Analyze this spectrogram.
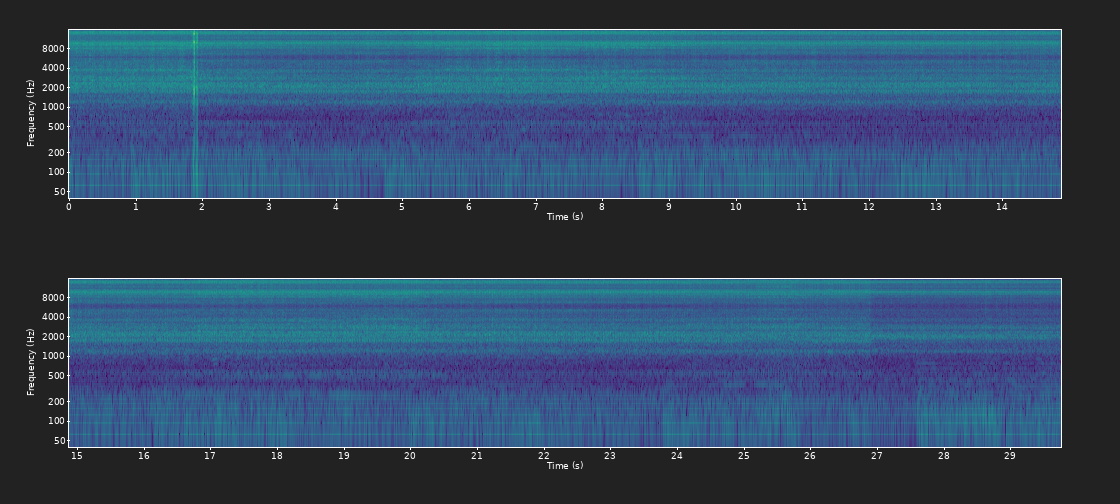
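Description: A de Havilland Chipmunk's piston engine running steadily at low power, heard from inside the cockpit, with one sharp click about two seconds in.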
